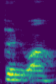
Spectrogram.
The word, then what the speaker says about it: Benoît: And Benoît, we don't pronounce the T.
